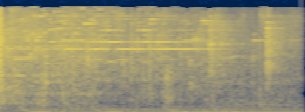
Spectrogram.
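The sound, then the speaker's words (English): Glass shatters with a sharp crash, followed by a scattered rattle of shards tinkling and skittering across a hard surface, fairly loud, with no talking. “there is nothing in this house that is your anything. Not even this glass.”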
